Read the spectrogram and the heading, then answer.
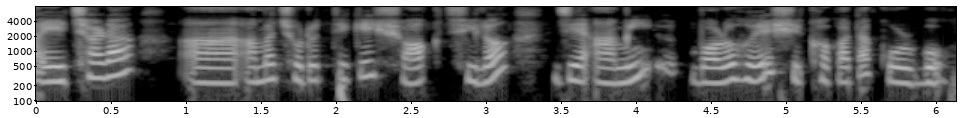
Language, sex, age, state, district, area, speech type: Bengali, female, 18-30, West Bengal, Paschim Bardhaman, urban, spontaneous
